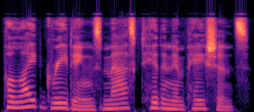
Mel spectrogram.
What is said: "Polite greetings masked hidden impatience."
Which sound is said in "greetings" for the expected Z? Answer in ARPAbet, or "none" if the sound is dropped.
Z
